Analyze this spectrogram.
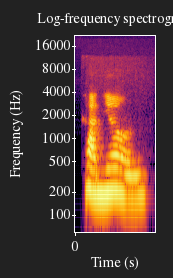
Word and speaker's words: cañón: Harold used the Spanish spelling, C-A-N-O-N. The Spanish would pronounce it cañón.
